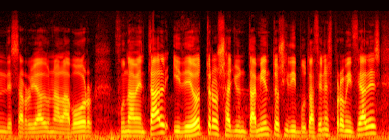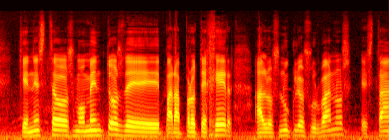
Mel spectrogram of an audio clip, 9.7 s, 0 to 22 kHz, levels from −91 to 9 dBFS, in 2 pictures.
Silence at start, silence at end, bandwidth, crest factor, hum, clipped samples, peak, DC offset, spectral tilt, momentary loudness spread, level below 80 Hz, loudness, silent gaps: 0 s; 0 s; 14.5 kHz; 18 dB; 50 Hz at -45 dBFS; under 0.1%; 0 dBFS; under 0.1%; -5 dB/octave; 8 LU; -40 dBFS; -17 LUFS; none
